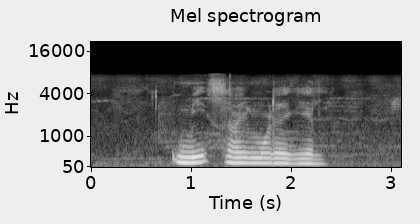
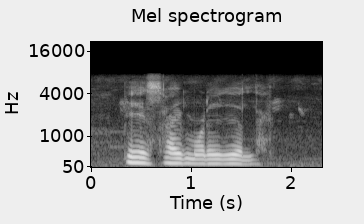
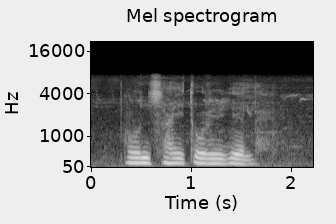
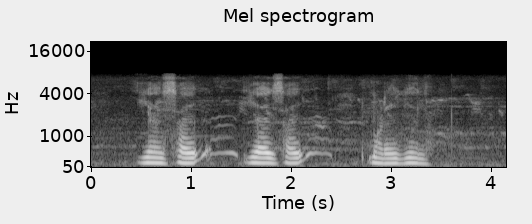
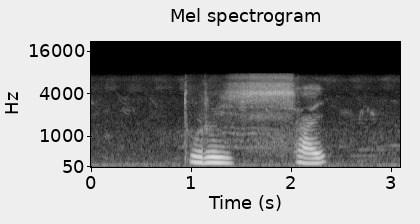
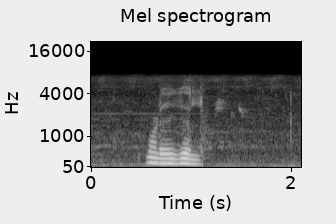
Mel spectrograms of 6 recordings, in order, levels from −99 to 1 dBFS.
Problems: constant background noise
